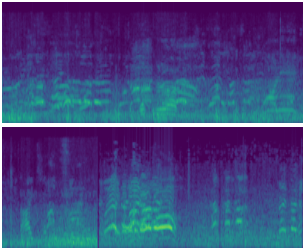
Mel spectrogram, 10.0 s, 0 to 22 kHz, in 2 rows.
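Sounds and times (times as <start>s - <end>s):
players calling out: 0.0s - 5.0s
wind on microphone: 0.0s - 6.8s.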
